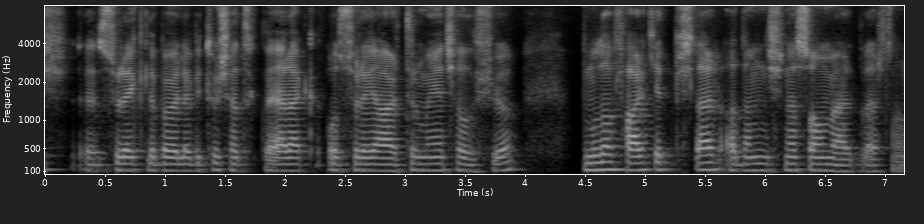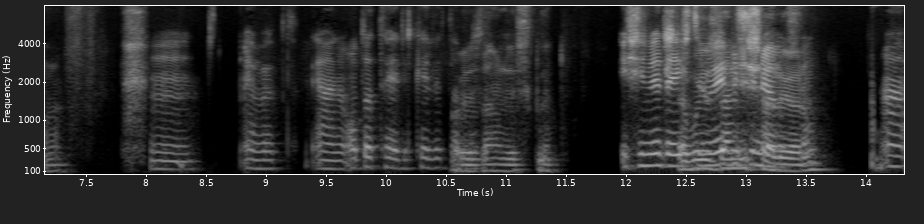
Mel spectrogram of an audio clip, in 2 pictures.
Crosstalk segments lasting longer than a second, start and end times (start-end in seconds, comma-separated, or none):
12.3-13.7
